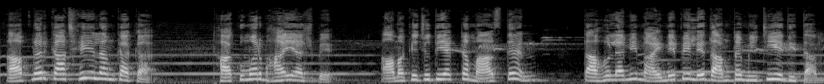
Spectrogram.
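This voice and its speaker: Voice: medium pitch, animated, moderate pace, music in the background, close to an everyday voice. A man voicing a poor, earnest young working grandson in a cartoon story, speaking politely and pleadingly.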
